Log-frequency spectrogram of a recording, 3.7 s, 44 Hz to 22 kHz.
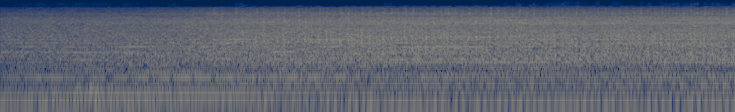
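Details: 2006 Chrysler 300 3.5 V6 with 120,000 miles, cranking and running after a no-crank/no-start fix found by checking voltages and grounds: steady, even idle hum with no misses, knocks or stumbles, so the engine runs fine.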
